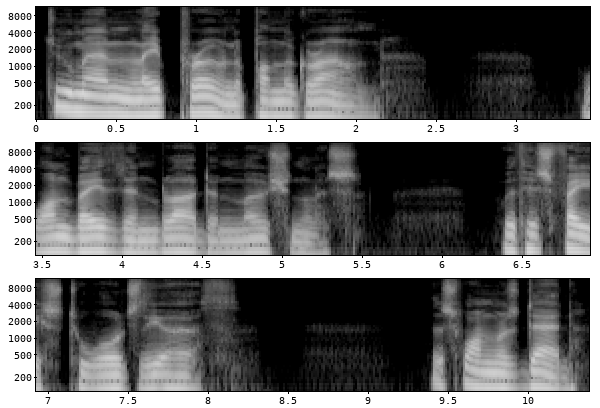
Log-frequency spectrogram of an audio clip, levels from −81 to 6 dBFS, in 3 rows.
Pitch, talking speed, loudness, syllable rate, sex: 115 Hz, 135 wpm, -17 LUFS, 4.5 syllables/s, male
